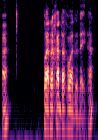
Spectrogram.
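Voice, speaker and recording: A man's voice: lowish voice, quick pace, lightly acted. A man playing a loyal, slightly boastful young husband in a comedy radio drama, bantering conversationally. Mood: surprised.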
